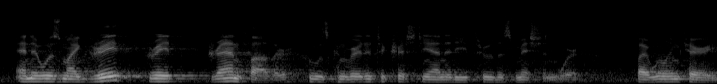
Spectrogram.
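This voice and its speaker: A man speaks at a moderate pace with a medium-pitched voice. His intonation stays fairly even, and the room gives an audible echo. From India. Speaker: lay preacher. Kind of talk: sermon. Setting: church.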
